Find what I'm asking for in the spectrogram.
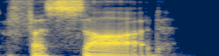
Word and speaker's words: facade: This next one is more of a pronunciation thing. And I'm talking about the word facade, spelled F A C A D E, fachada in Spanish. Facade is how we say it.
